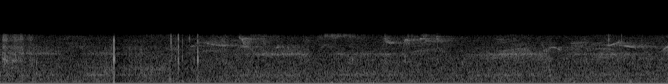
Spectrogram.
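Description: Wild birds singing outdoors, short chirping phrases scattered through, over a steady hiss. A few sharp clicks, one about a second in and more just before two seconds.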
